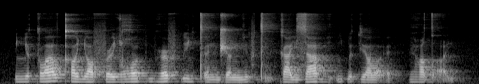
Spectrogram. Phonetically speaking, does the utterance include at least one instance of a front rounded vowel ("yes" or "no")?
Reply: yes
